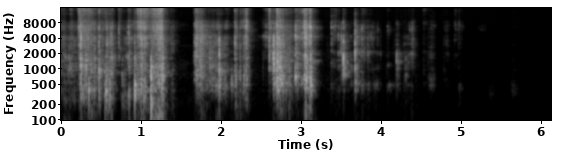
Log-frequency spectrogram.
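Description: Toy-car packaging being opened by hand: a run of loud crunching and crackling bursts, dying away to a few faint crackles and stopping about five seconds in.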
